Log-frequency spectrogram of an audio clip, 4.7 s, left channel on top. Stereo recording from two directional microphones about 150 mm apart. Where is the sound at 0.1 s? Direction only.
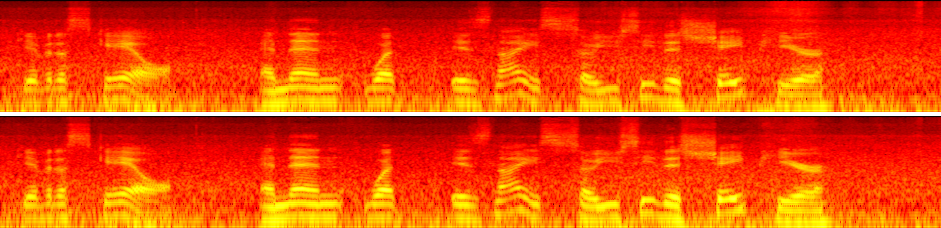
75° right (ahead or behind).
